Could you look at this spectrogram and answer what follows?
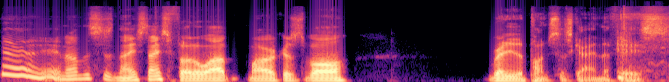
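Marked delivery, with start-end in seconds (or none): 0.0-1.7 pleasant, pitched-up, swooping sing-song. Voicing a coach's thoughts in a trophy photo: imitating pleasant Golding. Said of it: "Golding, pleasant".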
